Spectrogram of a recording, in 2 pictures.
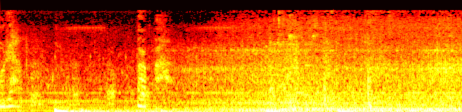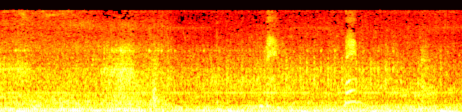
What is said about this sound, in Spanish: detiene el coche al otro lado de la balsa.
